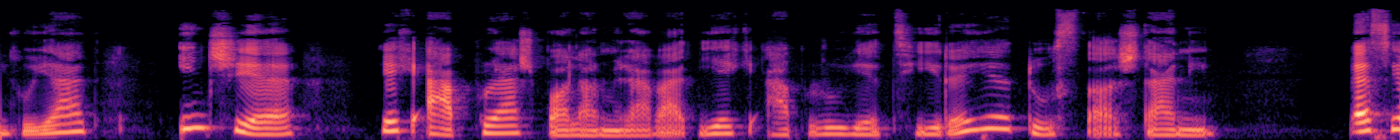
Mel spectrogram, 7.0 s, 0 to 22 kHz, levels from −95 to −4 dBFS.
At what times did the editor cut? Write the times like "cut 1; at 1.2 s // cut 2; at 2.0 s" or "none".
none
